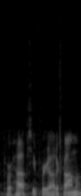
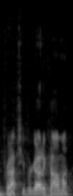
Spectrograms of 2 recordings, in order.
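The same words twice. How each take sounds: First: Softer, lower, condescending British-style remark; rude British reading. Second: Higher, rising friendly question; kindly American reading. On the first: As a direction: say it low and quiet, like a rude British put-down. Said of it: "if you say that with a British accent". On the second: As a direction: ask it kindly, pitch lifting to the end. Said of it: "as being from an American". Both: Shown as a demonstration.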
